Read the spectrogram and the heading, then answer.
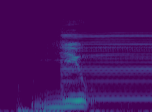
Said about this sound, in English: What was that? It says game, so I wanted to see what it was. Okay. It's a game buzzer.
